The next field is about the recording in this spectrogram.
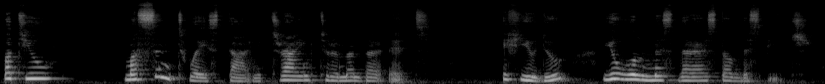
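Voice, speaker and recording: Woman teacher, slow careful reading, mellow dark tone. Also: mid-range voice. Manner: reads text aloud, glossing words in Arabic. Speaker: English teacher. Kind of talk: slow read-aloud lesson with translations.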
